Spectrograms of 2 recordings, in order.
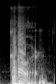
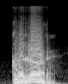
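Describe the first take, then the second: First: "color" stressed on COL, English style; stress on first syllable. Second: "color" as co-LOR, both O's pure; Spanish end stress. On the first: Teacher correcting himself on where English stress falls, first-syllable stress on "color". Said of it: "the intonation's on the first syllable". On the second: Teacher contrasting Spanish with English, end-stressed Spanish "color". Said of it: "at the end is stressed". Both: Shown as a demonstration.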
